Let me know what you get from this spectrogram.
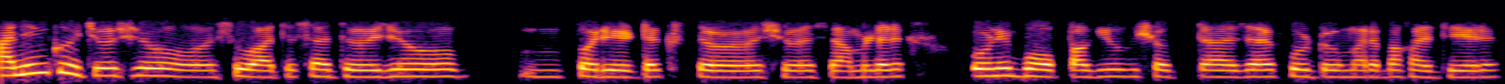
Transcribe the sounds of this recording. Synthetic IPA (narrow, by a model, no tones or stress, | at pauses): añikət͡ɕɔɕɔsuʋat̪əsat̪əd͡zo | pəɾjeʈəkst̪əɭəɕoəsam̤əɳaɾkoɽ̃iːbɔpːakiɕək̚t̪ad͡zajfoʈomaɾabakʰat̪eɾ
